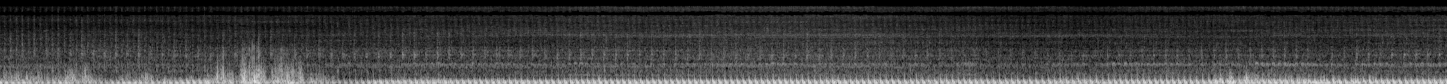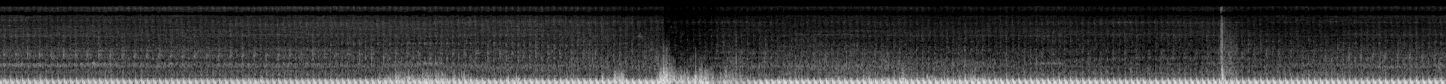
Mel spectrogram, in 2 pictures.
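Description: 2004 BMW R1200C's air- and oil-cooled boxer twin idling steadily, with brief irregular noises about two and a half seconds in and again about twenty-one seconds in.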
